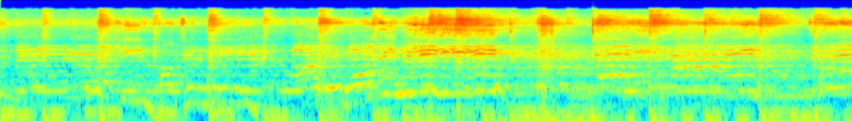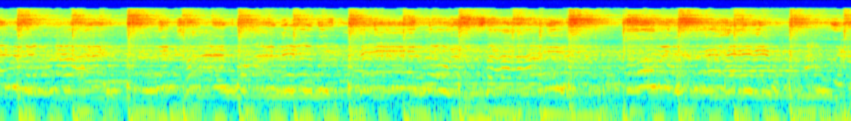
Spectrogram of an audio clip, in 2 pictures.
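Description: Rock band playing live, with a lead singer's voice over a steady drum beat and electric guitar.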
